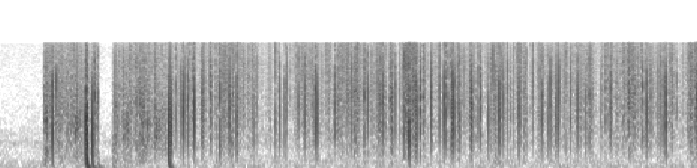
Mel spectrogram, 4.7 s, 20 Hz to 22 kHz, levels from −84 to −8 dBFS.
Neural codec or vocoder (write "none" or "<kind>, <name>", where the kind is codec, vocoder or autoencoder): none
